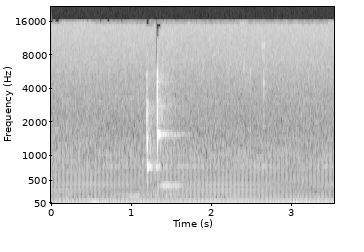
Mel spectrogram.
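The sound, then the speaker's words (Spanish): A couple of quick telephone keypad beeps sound close together, each with a faint click, over a steady low electrical hum, as a number is dialed to call a person by phone. No one speaks. “Vamos a ver qué me dicen, si no para poder llamar por teléfono a la persona.”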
